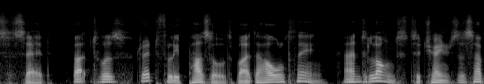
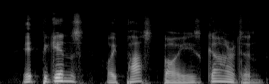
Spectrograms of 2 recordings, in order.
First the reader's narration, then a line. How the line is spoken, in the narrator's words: Alice did not dare to disobey, though she felt sure it would all come wrong, and she went on in a trembling voice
